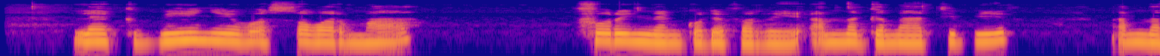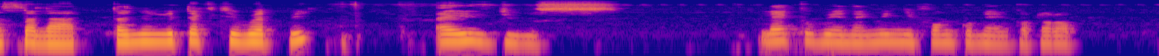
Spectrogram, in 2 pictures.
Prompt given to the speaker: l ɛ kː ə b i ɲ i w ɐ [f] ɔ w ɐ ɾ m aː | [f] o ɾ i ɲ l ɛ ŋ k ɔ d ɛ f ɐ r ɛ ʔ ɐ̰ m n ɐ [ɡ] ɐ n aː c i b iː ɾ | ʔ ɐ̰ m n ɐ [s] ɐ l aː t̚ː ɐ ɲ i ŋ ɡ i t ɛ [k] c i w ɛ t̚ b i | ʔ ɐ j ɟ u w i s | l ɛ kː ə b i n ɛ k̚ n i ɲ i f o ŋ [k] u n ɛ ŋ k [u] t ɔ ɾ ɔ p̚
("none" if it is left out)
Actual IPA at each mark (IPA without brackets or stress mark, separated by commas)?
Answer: s, f, ɡ, s, k, k, ɔ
